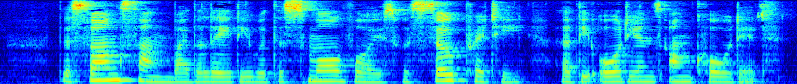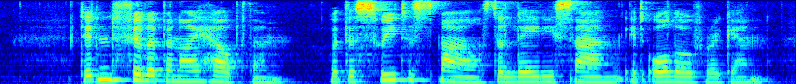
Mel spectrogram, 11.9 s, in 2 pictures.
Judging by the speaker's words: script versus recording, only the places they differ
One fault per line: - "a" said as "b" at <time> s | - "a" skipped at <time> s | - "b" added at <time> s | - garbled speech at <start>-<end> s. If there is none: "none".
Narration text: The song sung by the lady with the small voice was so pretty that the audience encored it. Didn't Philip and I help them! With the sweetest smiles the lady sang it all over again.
none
